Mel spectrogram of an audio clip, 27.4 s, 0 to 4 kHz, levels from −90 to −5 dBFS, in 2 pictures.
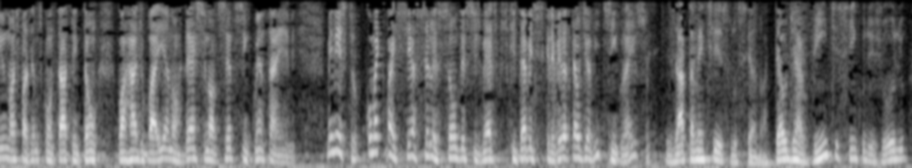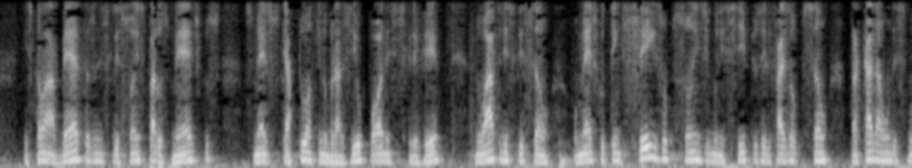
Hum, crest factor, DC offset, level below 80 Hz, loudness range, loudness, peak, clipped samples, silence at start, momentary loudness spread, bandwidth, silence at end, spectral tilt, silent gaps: none; 18 dB; under 0.1%; -36 dBFS; 4 LU; -23 LUFS; -4 dBFS; under 0.1%; 0 s; 9 LU; 4 kHz; 0 s; -11.5 dB/octave; none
